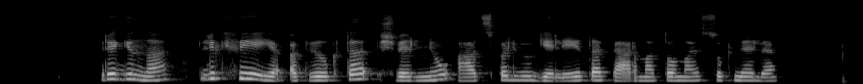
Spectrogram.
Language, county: Lithuanian, Kaunas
